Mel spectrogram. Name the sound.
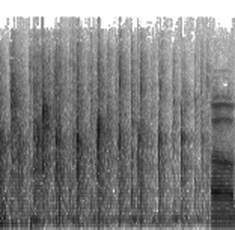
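audience clapping hands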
